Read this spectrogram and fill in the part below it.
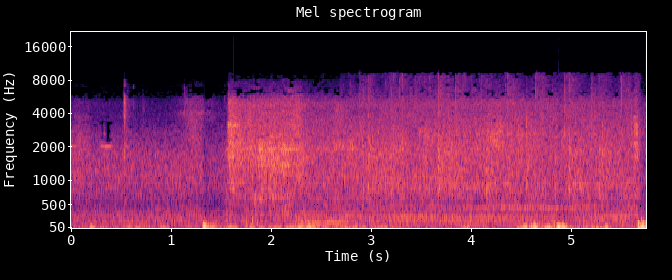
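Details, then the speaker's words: Perodua Myvi after timing chain replacement, valve grinding and new valve seals: engine starts first try and settles into a quiet, steady idle with no rattle, vibration or stumble; normal idle. "Bunyi dia pun senyap, one kick ya. Sini kita tengok semua tiada gegar-gegar, enjin pun steady."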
